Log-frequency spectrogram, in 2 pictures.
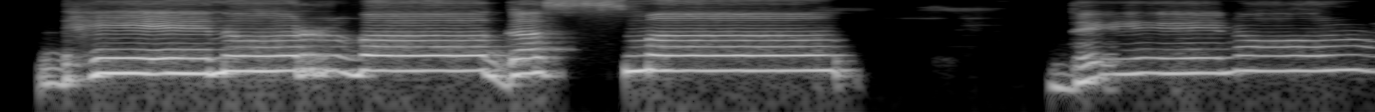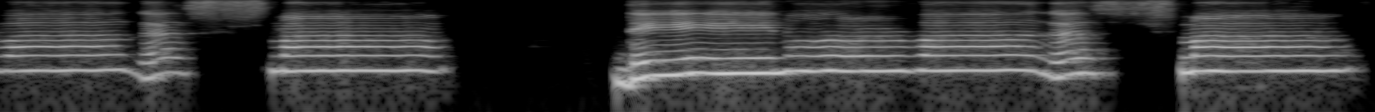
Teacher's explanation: everyone notice how the de is a mahaprana. De, not the regular de.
